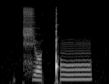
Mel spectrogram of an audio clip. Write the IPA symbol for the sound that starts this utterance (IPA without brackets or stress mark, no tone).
t͡ɕ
